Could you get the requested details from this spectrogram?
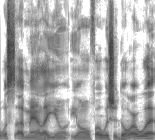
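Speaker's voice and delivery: ordinary talk, nothing marked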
